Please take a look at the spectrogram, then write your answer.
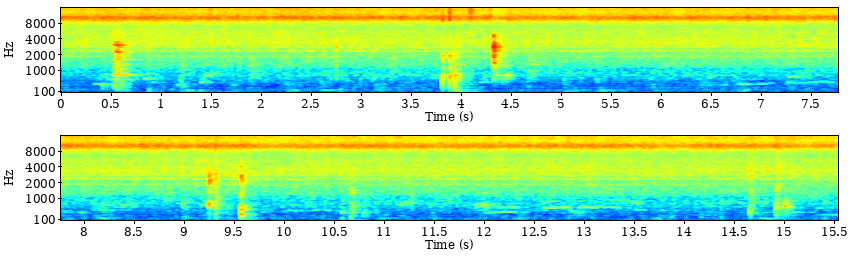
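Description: Onions fry in a pan with salt and turmeric, hissing steadily up close while a spoon stirs and scrapes against the metal in a few short bursts.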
